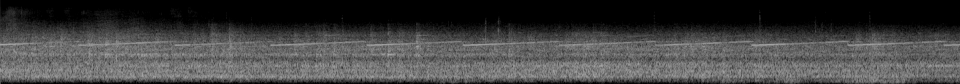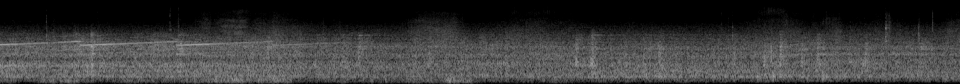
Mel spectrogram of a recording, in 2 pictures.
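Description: Passenger coaches of a departing train running away on the rails, a steady rumble that fades. A high rising squeal repeats about once a second and dies away with it about two-thirds of the way through. Near the end there are a few sharp clicks.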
